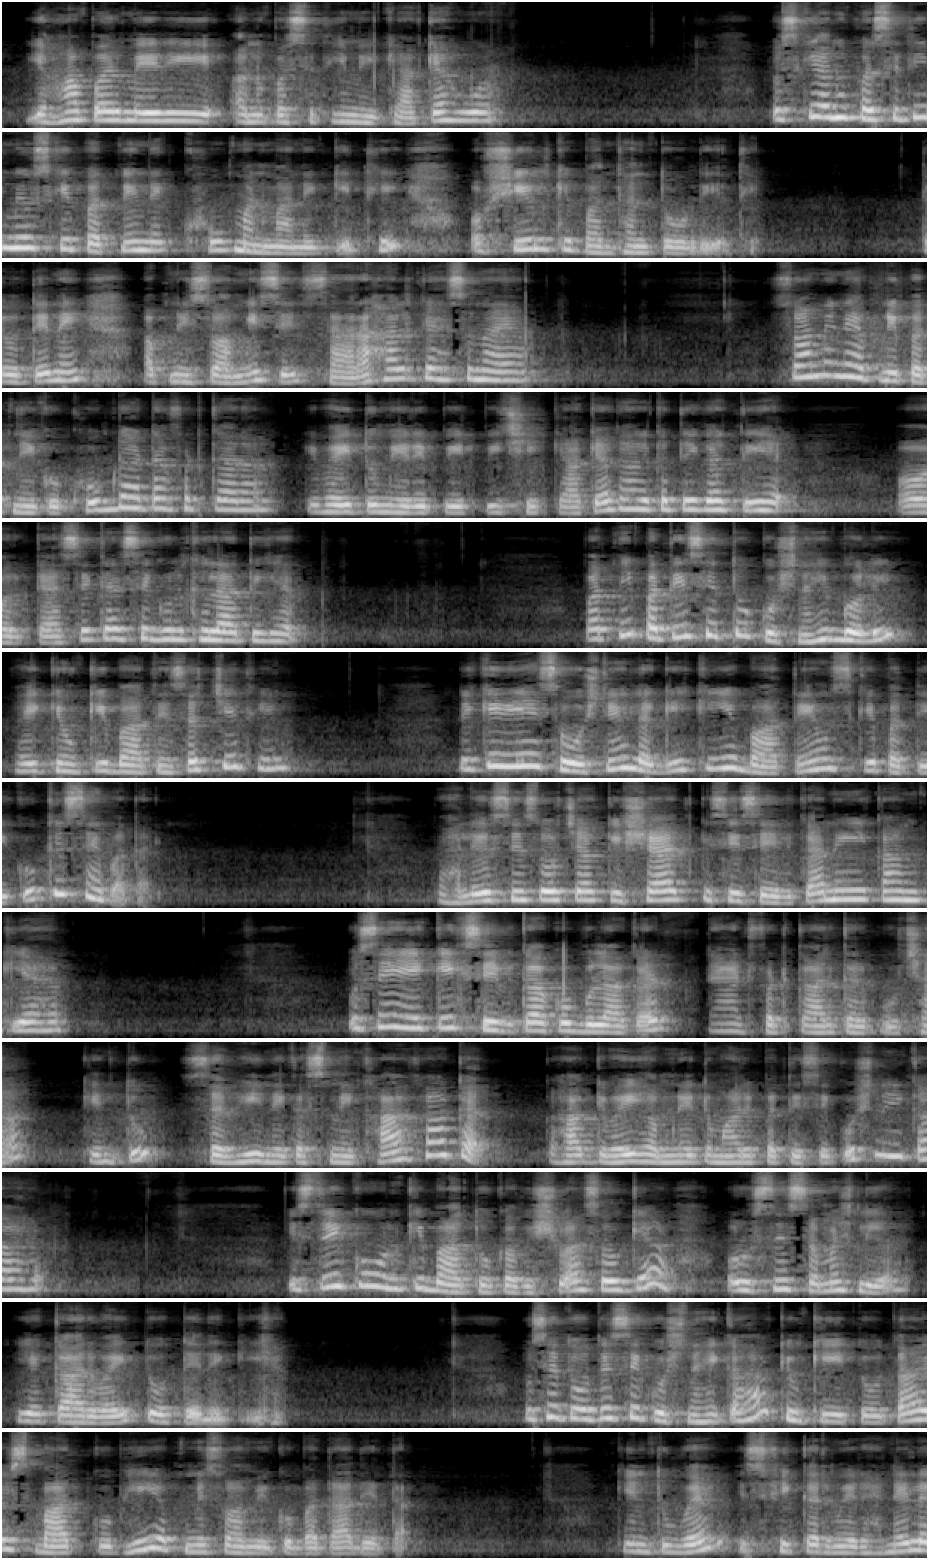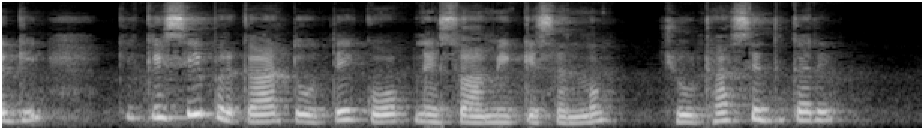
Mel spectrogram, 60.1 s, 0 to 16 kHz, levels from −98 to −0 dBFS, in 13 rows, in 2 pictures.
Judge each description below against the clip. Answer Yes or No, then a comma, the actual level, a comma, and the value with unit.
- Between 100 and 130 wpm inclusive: No, average, 175 wpm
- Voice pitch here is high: Yes, high, 235 Hz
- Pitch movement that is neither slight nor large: No, wide, 5.7 semitones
